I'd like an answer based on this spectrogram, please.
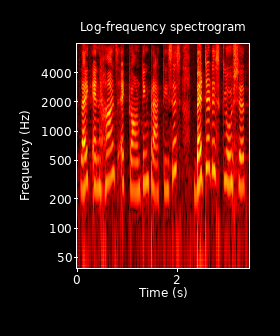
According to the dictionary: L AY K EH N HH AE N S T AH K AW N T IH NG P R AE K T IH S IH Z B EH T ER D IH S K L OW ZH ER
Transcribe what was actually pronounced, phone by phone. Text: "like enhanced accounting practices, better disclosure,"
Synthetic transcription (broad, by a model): L AY K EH N HH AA N S AH K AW N T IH NG P R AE K T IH S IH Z B EH T ER D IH S K L OW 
